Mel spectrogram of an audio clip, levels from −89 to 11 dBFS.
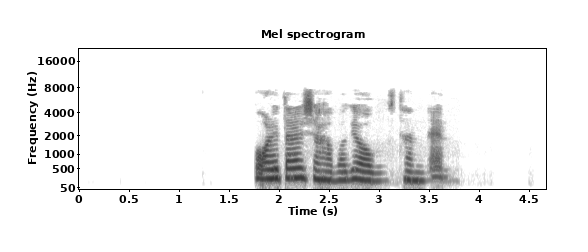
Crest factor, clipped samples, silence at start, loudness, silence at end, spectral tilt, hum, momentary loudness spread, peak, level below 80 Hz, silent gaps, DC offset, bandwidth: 18 dB; under 0.1%; 1.75 s; -17 LUFS; 1 s; -5 dB/octave; none; 13 LU; -2 dBFS; -62 dBFS; none; under 0.1%; 8 kHz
